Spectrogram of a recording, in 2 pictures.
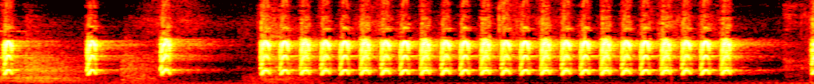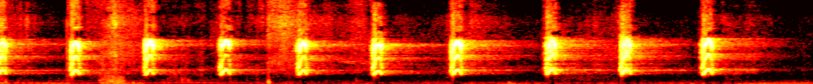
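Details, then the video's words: A plantain squirrel calls while mating. A few sharp chips lead into a long, rapid rattle of clipped notes lasting over two seconds. The notes then break into evenly spaced single chips that gradually slow. "SUARA TUPAI KAWIN"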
